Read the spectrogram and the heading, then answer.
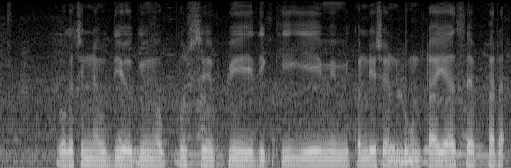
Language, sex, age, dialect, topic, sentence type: Telugu, male, 18-24, Southern, banking, question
